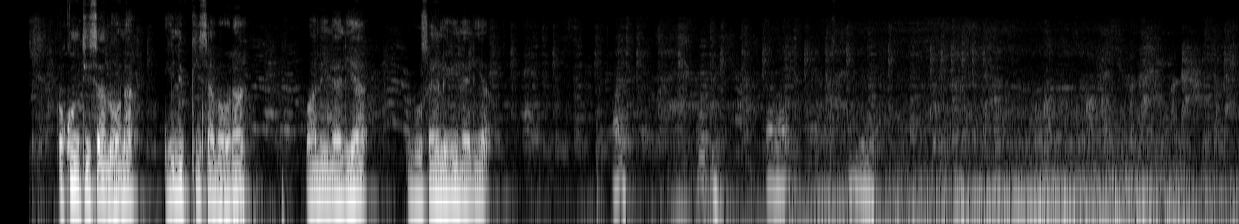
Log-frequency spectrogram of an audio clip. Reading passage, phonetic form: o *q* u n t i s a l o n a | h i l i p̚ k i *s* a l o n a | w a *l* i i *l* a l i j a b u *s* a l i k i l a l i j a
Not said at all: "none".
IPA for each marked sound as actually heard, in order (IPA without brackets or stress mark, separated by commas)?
k, s, l, l, s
